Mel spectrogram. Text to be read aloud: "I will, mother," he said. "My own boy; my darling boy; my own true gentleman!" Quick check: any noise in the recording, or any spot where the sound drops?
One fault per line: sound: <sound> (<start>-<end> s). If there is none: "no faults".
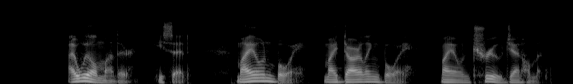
no faults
